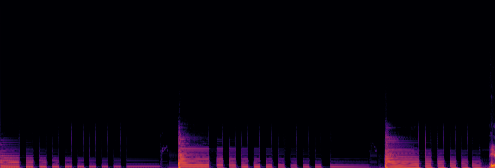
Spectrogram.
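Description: Electric guitar with a single working pickup and no tone knob, played through distortion effects: rhythmic bursts of strummed, heavily distorted chords in quick even pulses, with two louder sustained chords breaking the pattern, close and alone.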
